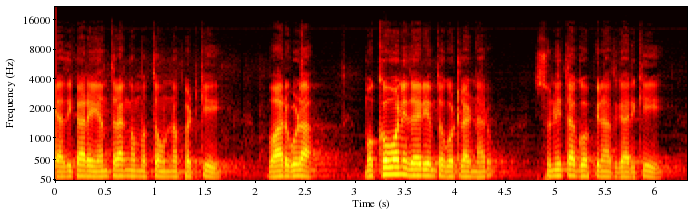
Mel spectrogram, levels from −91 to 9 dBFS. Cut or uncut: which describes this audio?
uncut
